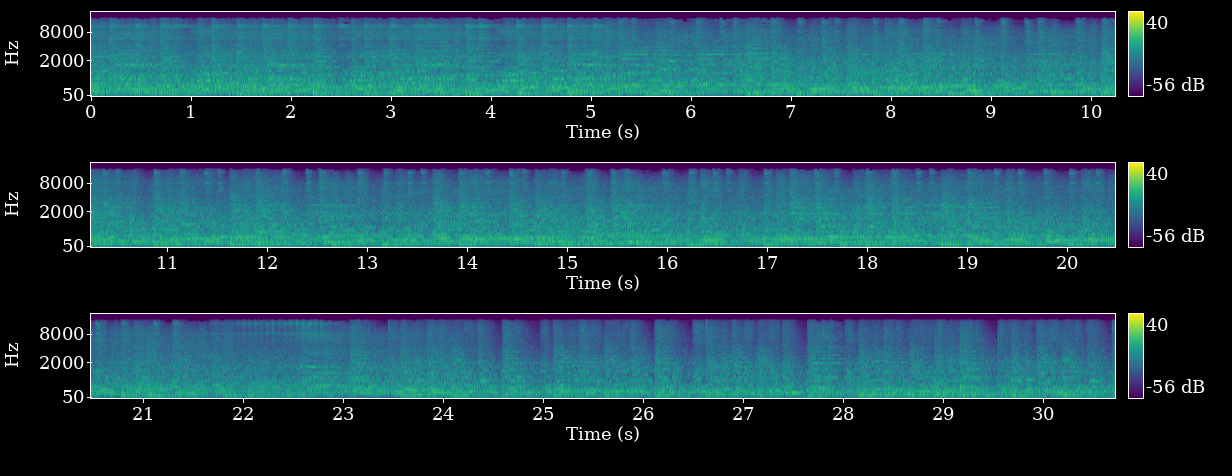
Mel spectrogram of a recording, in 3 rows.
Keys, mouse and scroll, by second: 8.0-12.5 middle drag, 12.5-14.8 drag, 15.0 KP_5, 15.6 KP_1, 16.8 KP_3, 17.8 KP_5, 19.7-21.0 middle drag, 24.0 KP_4, 25.6 KP_6, 26.8 KP_7, 27.6 KP_9, 28.7 KP_8.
